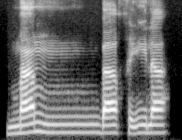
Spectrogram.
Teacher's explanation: বলেছিলাম যে ইকলাবের হরফ হচ্ছে বা তো এখানে যেহেতু বা আছে নুন সুকুনের পরে ন সাউন্ডের পরে বা আছে এজন্য ন সাউন্ডটা ম সাউন্ড হয়ে যাবে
